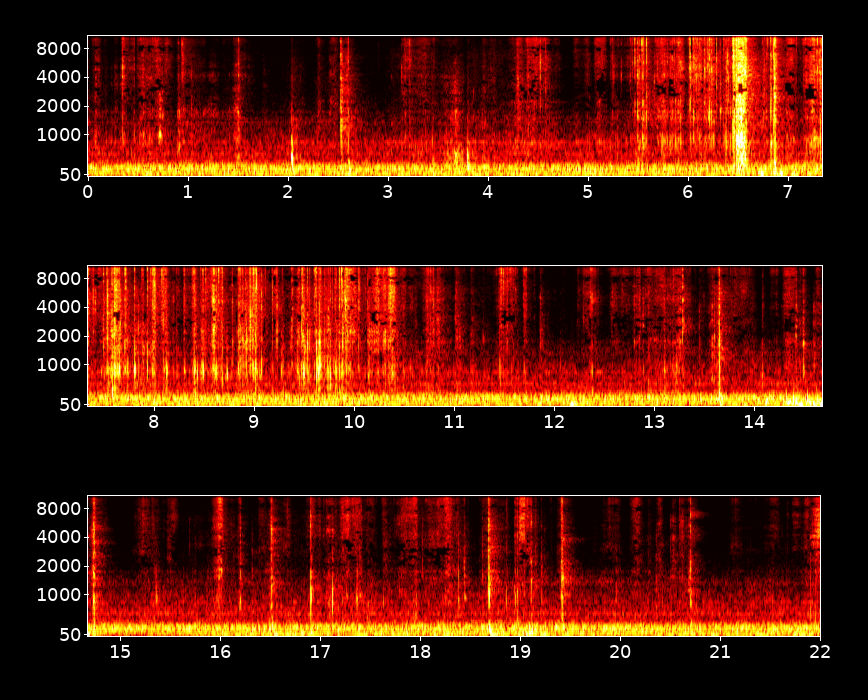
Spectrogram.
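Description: Cardboard trading cards being handled and sorted by hand: irregular rustling, sliding and light taps as cards are laid onto piles, busiest between about six and ten seconds in, over a low steady room hum.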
